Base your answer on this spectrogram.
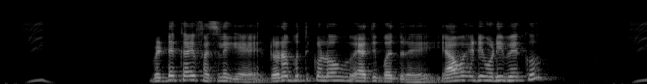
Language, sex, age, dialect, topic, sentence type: Kannada, male, 51-55, Dharwad Kannada, agriculture, question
